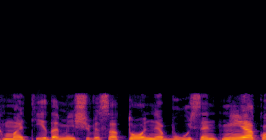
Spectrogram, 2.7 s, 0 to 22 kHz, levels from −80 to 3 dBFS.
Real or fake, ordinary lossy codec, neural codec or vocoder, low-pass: real; AAC, 64 kbps; none; 7.2 kHz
